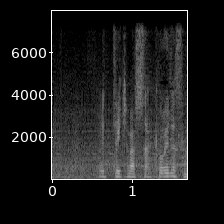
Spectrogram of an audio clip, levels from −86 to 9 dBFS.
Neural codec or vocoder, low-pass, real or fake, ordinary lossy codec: codec, 24 kHz, 0.9 kbps, WavTokenizer, medium music audio release; 7.2 kHz; fake; none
